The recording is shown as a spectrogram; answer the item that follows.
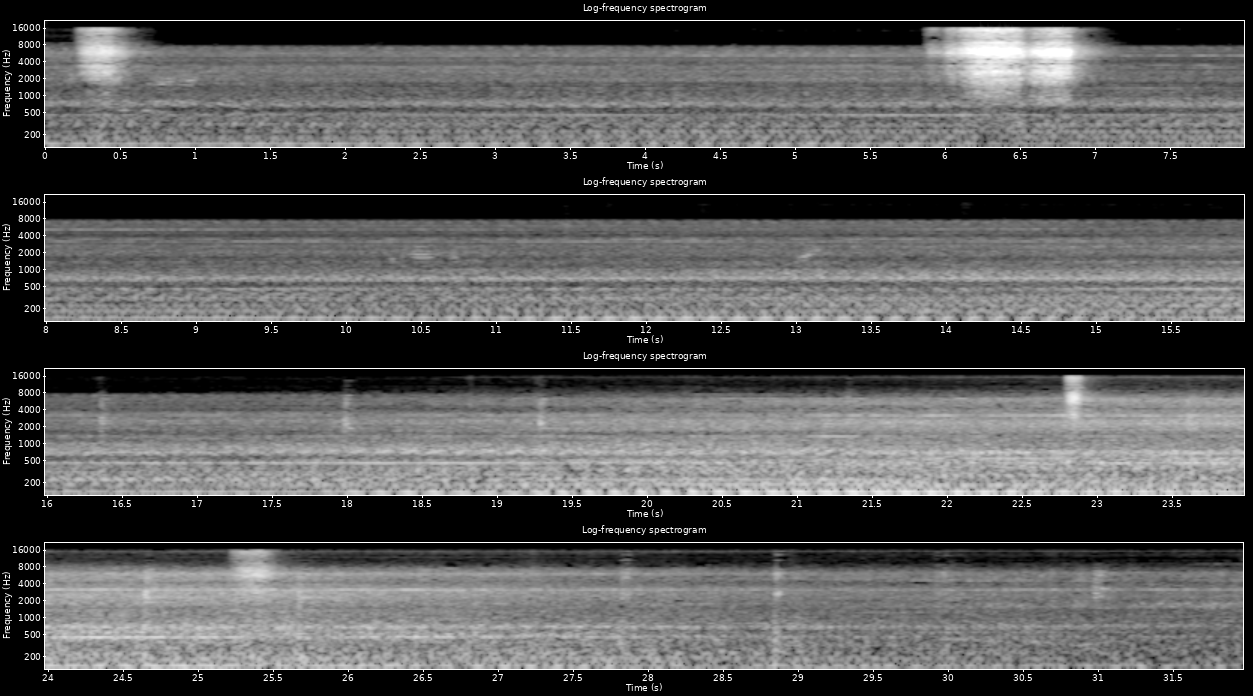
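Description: Diesel-electric locomotive pulling a passenger train out of the station and passing close by, its engine running with a steady low drone that swells as it goes past, followed by the coaches rolling by. A loud double hiss about six seconds in.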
